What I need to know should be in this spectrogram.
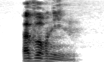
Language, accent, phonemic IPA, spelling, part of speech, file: French, France, /a.vɔʁ.nin/, avornine, noun, LL-Q150 (fra)-avornine.wav
- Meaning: avornin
